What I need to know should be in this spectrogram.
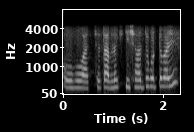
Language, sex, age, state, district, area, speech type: Bengali, female, 18-30, West Bengal, Uttar Dinajpur, urban, conversation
